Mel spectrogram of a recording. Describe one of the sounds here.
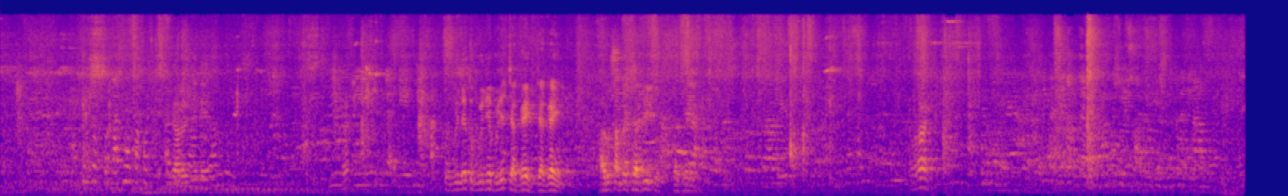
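Several women and men chatter nearby.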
